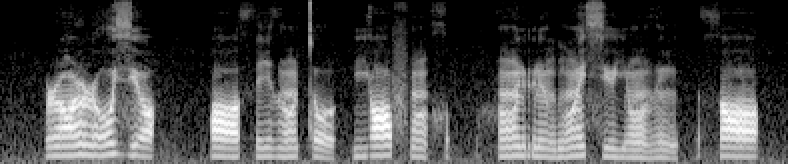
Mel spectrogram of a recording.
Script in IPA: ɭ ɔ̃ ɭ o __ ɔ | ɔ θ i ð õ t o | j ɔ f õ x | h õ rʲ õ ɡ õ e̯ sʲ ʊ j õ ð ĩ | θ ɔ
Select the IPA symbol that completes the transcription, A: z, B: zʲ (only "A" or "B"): B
